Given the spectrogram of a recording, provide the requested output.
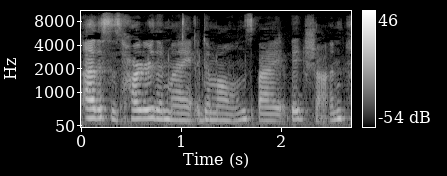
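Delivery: ordinary talk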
